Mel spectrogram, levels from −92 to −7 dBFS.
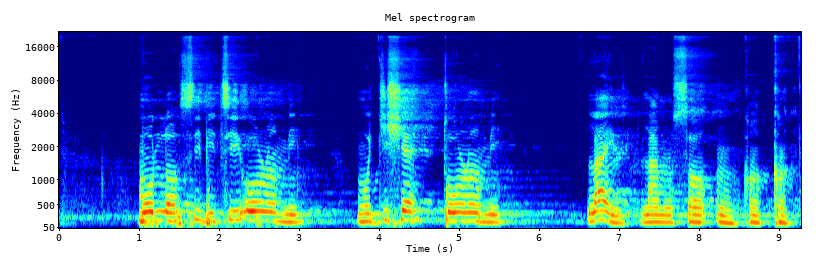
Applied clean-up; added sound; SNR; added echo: none; none; none; reverberation time 1.5 s.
